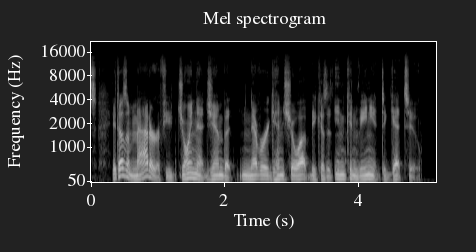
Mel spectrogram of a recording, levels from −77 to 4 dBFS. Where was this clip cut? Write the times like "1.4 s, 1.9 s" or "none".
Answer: 3.6 s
